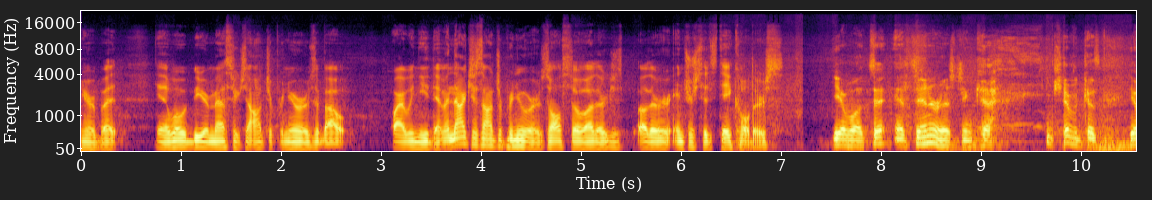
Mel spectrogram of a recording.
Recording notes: Thanks for joining our 16 part FRST Challenge Mini Series recorded at the competition!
